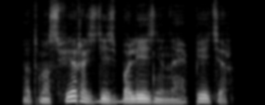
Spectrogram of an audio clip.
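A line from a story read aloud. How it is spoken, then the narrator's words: Quiet. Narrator (Russian): тихо сказал Хейке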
